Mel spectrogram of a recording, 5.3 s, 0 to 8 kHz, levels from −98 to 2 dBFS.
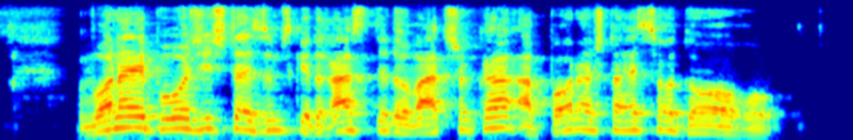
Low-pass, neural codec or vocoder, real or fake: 7.2 kHz; none; real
